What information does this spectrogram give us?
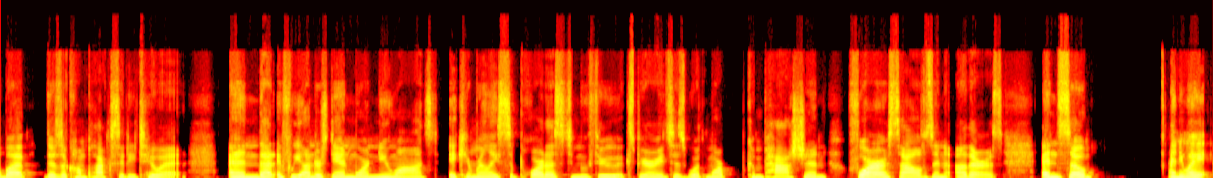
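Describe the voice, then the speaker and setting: A woman with a smooth, resonant voice talks in a casual, heartfelt monologue as a spiritual coach. She chats to her listeners as y'all, open and emotional. The sound is close and dry, with no room echo. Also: mid-range voice.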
